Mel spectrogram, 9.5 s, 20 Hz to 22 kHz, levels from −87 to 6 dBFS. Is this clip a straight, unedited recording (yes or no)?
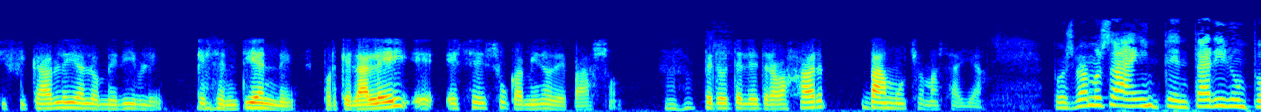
no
